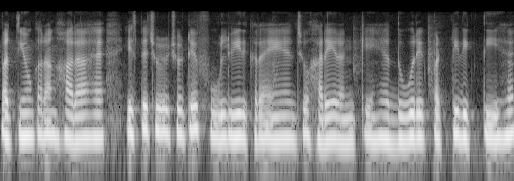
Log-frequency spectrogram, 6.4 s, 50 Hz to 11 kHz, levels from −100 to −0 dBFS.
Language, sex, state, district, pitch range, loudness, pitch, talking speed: Hindi, female, Chhattisgarh, Kabirdham, 175-195 Hz, -16 LUFS, 180 Hz, 205 wpm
